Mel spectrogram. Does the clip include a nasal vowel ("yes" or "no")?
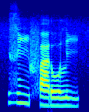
no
